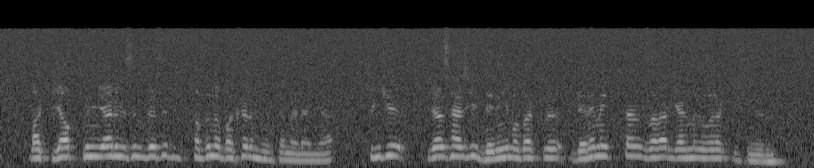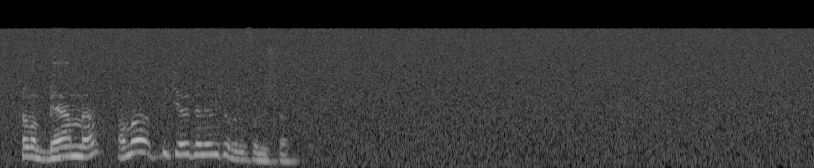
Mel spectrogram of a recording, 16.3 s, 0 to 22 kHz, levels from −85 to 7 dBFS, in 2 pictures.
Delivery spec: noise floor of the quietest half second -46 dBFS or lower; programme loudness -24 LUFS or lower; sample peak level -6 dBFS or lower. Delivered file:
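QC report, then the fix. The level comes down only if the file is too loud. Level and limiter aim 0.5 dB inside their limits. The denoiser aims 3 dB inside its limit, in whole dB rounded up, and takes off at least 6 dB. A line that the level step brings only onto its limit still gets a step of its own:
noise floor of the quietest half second -41 dBFS: fail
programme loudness -32.5 LUFS: OK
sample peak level -16.0 dBFS: OK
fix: denoiser 8 dB, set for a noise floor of -41 dBFS

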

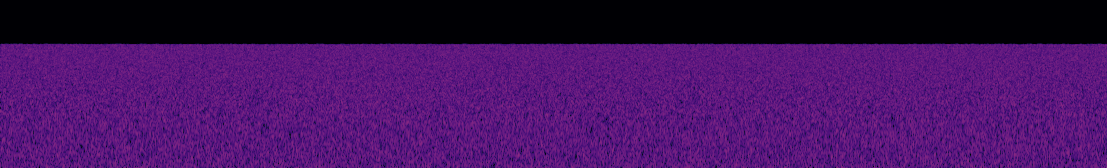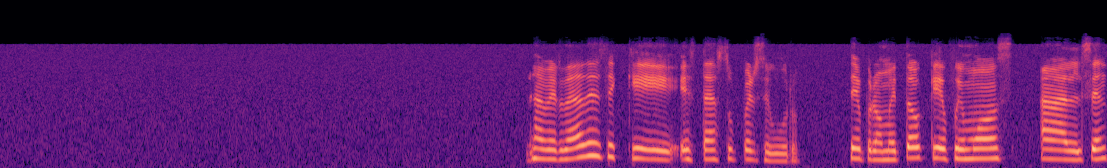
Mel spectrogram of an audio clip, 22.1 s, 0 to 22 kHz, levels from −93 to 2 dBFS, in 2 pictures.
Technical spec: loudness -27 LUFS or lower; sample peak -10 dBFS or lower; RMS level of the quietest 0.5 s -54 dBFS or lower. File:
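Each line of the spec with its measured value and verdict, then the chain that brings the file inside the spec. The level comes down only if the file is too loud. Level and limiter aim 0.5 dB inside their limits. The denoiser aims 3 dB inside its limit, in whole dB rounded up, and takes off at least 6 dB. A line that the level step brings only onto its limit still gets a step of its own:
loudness -18.5 LUFS: fail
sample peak -2.0 dBFS: fail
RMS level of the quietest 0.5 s -48 dBFS: fail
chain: gain -9 dB

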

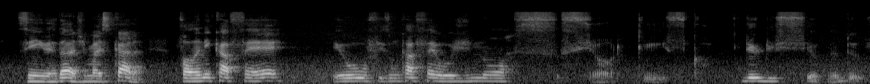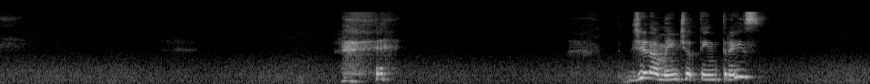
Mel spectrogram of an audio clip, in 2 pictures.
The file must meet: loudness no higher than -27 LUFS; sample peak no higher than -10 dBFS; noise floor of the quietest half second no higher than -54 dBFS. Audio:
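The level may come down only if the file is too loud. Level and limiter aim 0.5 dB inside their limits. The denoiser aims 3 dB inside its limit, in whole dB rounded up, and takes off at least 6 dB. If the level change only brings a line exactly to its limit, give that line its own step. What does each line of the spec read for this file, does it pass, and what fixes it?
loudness -24.5 LUFS: fail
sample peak -6.0 dBFS: fail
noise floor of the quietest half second -52 dBFS: fail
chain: gain -3 dB; limiter -10.5 dBFS

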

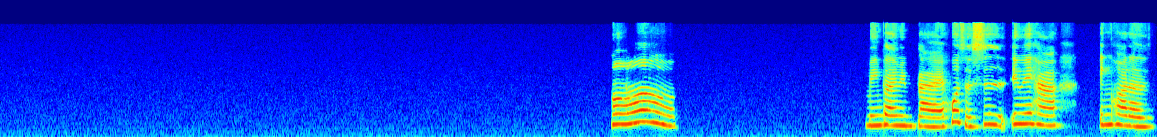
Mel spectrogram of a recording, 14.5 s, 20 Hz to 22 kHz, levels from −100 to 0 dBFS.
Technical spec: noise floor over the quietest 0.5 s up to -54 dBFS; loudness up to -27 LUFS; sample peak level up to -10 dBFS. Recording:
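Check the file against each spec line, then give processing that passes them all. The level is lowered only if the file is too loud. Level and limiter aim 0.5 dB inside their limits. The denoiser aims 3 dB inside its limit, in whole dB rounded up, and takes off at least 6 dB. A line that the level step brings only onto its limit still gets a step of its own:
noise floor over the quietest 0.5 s -65 dBFS: OK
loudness -18.0 LUFS: fail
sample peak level -5.0 dBFS: fail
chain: gain -9.5 dB

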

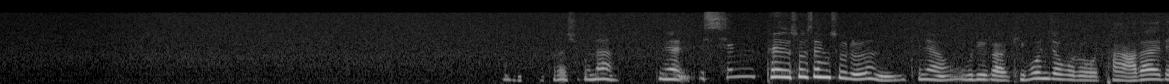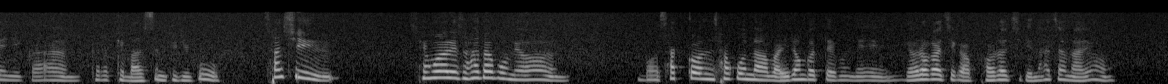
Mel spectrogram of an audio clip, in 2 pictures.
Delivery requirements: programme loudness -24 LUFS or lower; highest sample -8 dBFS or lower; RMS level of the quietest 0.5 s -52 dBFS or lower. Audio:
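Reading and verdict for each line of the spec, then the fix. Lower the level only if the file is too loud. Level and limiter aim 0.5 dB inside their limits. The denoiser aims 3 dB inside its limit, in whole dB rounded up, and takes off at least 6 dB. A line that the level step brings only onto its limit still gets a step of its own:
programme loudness -28.0 LUFS: OK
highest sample -12.0 dBFS: OK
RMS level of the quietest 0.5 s -50 dBFS: fail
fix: denoiser 6 dB, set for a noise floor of -50 dBFS

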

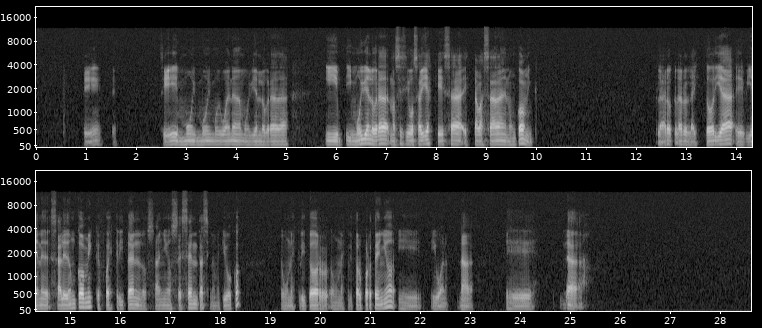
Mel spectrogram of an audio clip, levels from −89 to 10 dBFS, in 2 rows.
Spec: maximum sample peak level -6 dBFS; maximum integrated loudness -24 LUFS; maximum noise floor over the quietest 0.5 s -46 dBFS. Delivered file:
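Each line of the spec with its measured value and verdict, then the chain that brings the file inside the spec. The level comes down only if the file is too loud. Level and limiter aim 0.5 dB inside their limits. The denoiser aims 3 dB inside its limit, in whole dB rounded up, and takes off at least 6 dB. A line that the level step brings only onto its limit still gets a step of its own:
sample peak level -3.5 dBFS: fail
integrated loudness -21.5 LUFS: fail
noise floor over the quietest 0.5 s -56 dBFS: OK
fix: gain -3 dB

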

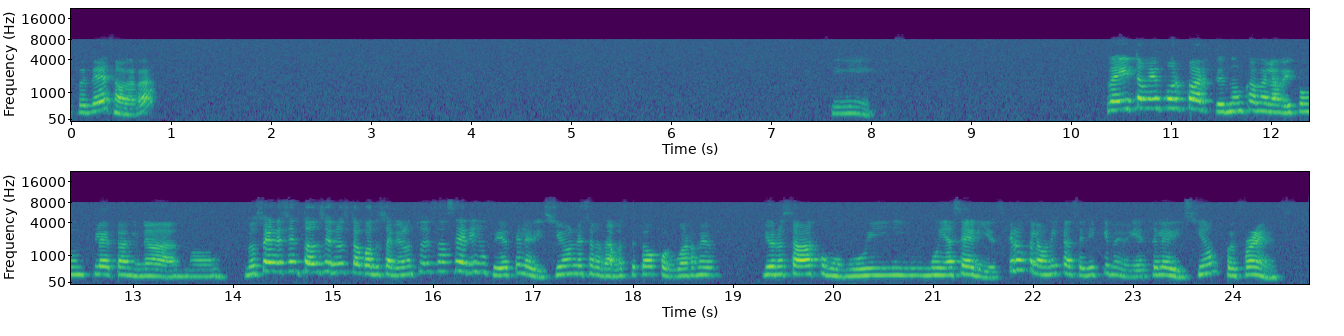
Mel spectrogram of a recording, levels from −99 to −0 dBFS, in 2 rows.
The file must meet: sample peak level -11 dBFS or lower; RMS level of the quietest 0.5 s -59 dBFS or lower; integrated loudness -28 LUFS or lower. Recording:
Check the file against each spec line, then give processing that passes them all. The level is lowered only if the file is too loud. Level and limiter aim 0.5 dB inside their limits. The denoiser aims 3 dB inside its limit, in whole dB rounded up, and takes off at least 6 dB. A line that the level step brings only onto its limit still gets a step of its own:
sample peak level -7.0 dBFS: fail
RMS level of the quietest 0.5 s -52 dBFS: fail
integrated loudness -24.5 LUFS: fail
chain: denoiser 6 dB, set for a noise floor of -52 dBFS; gain -4 dB; limiter -11.5 dBFS

